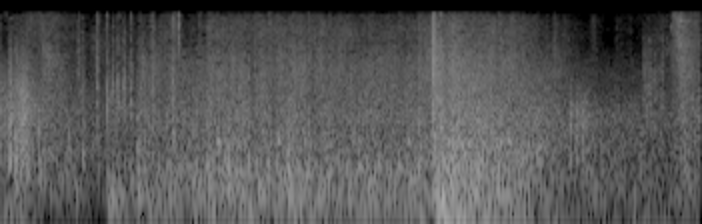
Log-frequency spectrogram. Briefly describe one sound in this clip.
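Footsteps thud quickly on metal stairs.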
